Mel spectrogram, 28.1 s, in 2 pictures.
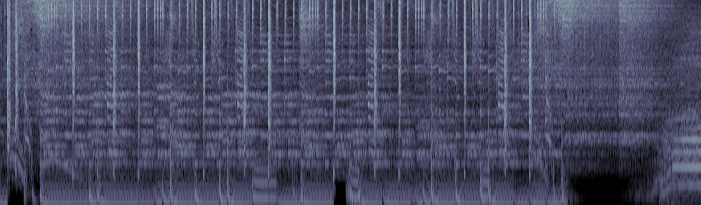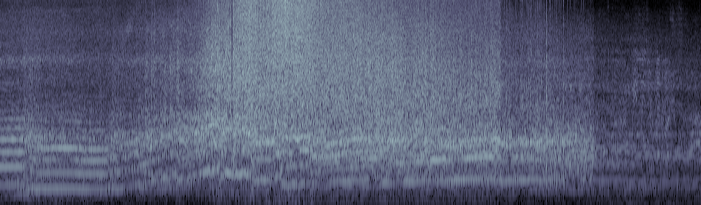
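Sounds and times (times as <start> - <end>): car engine accelerating hard: 13.0 - 28.0.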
